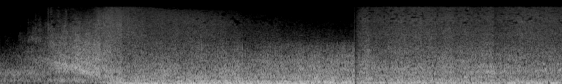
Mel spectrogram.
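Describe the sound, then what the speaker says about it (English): Anti-ship missiles lift off in a naval combat game, among them Russian P-700 and Kh-22 types, as a loud, steady roaring rush with a sharp new surge partway through, unbroken and free of speech. "Aha, missiles away."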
